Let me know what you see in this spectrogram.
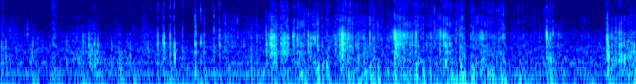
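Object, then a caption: Knit fabric purse. Long acrylic nails scratch and tap the ribbed weave of a black crochet or knit fabric purse held in the hands. Dry, crinkly scratching rustles steadily, broken by sharper taps that click briefly and fade quickly.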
